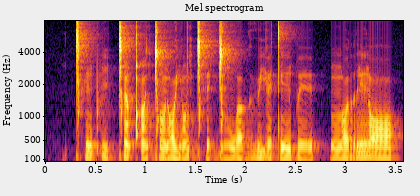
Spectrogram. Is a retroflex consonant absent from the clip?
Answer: yes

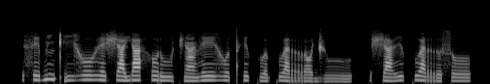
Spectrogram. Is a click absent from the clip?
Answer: yes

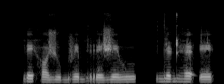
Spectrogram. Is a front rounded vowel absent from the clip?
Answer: yes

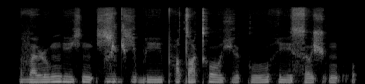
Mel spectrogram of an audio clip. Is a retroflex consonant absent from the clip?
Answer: no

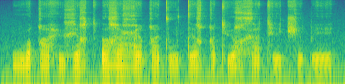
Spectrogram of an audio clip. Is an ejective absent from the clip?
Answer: no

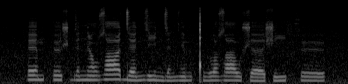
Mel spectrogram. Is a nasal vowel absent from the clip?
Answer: no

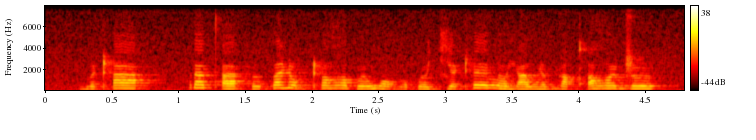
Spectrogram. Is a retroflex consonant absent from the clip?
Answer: no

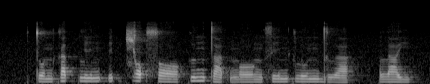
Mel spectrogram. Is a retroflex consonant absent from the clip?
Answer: yes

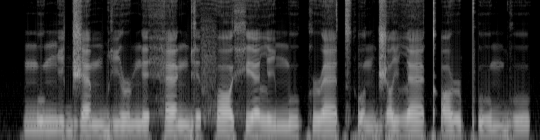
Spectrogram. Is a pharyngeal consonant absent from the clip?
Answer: yes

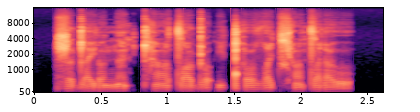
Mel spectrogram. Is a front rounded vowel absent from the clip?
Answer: yes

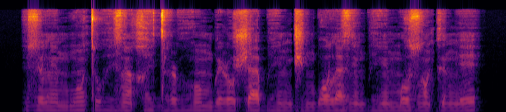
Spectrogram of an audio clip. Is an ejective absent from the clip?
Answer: yes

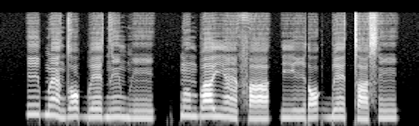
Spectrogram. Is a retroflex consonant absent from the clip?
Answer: yes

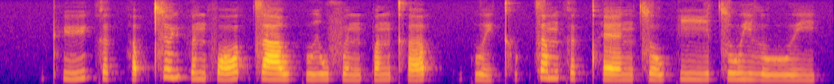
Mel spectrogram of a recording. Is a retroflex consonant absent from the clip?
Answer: yes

